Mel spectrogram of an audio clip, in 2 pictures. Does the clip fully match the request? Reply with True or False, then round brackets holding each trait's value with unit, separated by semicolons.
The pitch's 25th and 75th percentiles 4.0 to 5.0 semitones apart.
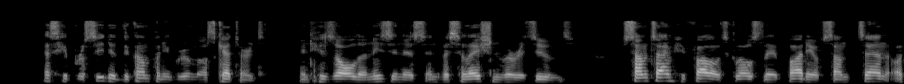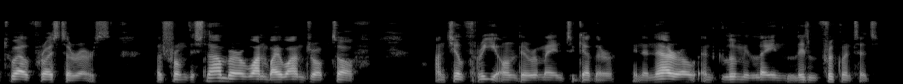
False (2.8 semitones)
